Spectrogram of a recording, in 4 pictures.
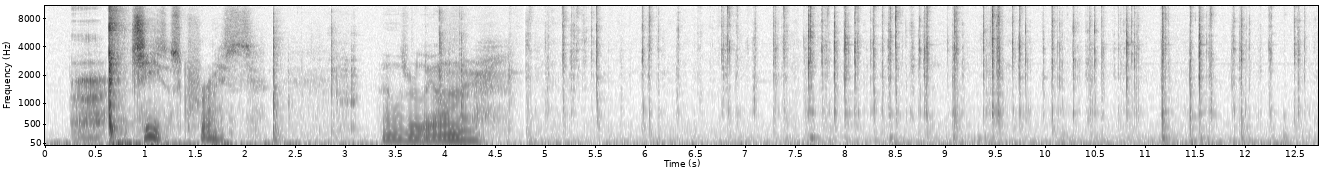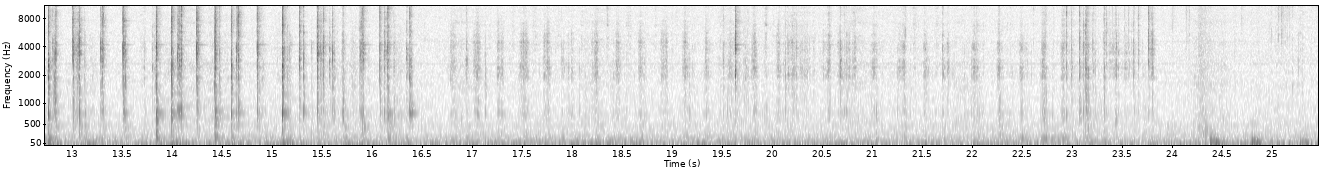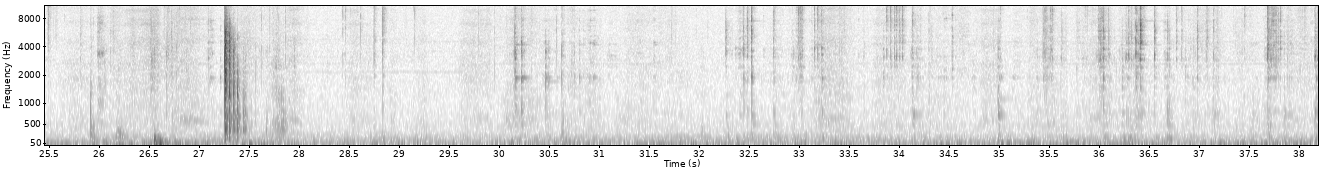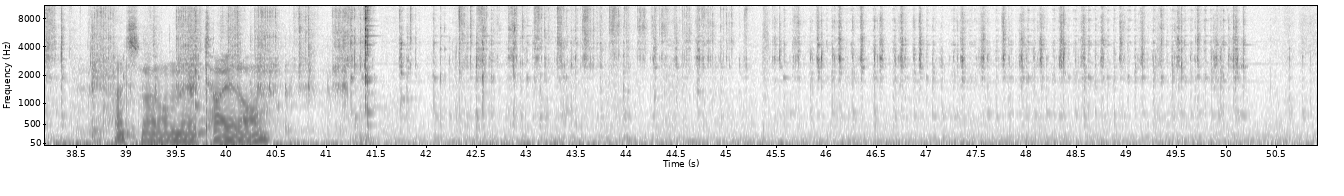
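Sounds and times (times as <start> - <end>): sharp clack: 0.6 - 1.0
tool handling: 26.7 - 28.0.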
